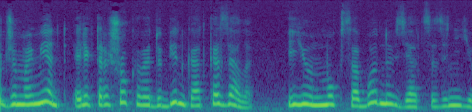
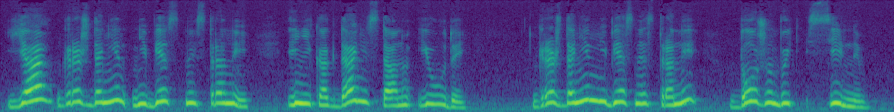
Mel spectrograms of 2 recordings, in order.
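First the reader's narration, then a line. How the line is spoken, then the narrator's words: Loud shout. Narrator (Russian): Юн снова громко закричал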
